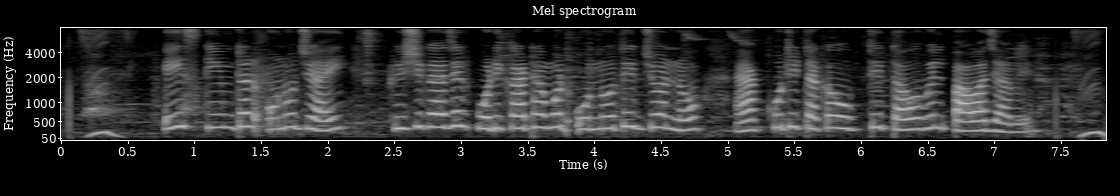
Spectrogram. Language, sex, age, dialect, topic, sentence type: Bengali, female, <18, Standard Colloquial, agriculture, statement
